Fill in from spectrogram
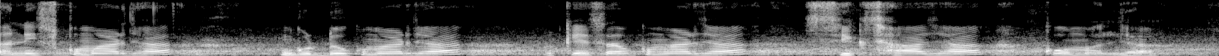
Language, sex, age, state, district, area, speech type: Maithili, male, 30-45, Bihar, Purnia, rural, spontaneous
